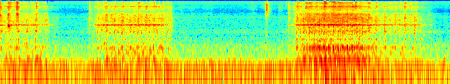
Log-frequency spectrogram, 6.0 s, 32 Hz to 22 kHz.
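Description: Sewing machine running a joining stitch along a 1/4 inch seam, with two steady bursts of rapid mechanical whirring separated by a pause, close and moderately loud with no talking.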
